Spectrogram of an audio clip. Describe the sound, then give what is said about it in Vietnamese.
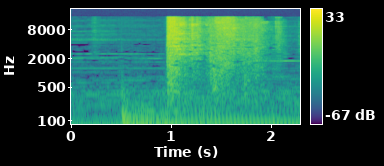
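A drinking glass of water falls from a table and shatters: a dull low thump, then a bright crash of breaking glass with tinkling fragments trailing off. “tay chân khua khoắng, làm cho cốc nước ở trên bàn rơi xuống vỡ toang.”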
